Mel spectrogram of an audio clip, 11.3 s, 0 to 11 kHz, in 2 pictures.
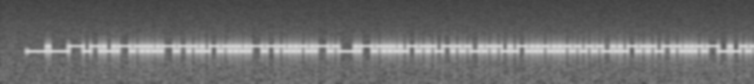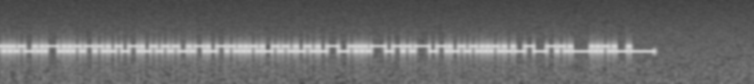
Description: TTY/TDD text telephone tones (45.45 baud Baudot), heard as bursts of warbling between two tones, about 400 Hz shift, 1600 Hz centre. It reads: THERE ARE SEVERAL CLASSICAL SOURCES WHICH SUPPORT THIS. SK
